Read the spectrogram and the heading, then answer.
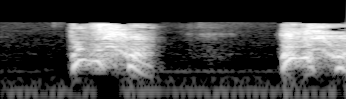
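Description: Two loud sneezes about a second and a half apart, each a sharp burst with a breathy, voiced tail, against a quiet hum.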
